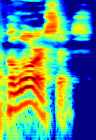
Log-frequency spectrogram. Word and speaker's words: Polarises: the 40mm gun directors the Polarises yes that's how you say it a set of big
